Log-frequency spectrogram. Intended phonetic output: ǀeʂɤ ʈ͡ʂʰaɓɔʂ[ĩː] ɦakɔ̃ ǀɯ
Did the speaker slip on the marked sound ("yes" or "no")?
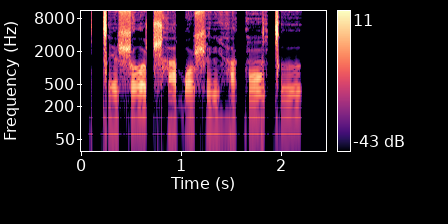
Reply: yes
